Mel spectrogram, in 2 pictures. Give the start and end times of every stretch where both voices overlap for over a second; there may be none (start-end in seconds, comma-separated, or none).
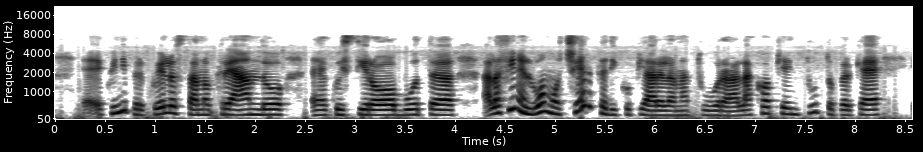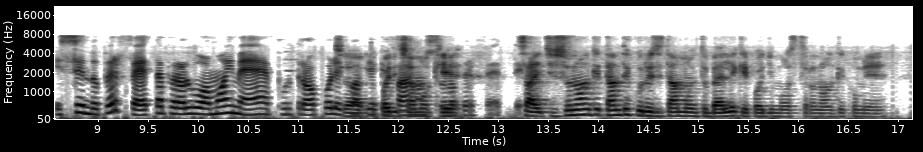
11.4-12.6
